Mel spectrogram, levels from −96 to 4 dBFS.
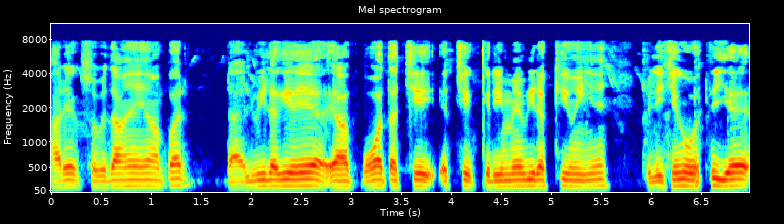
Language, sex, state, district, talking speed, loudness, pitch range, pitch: Hindi, male, Uttar Pradesh, Etah, 195 wpm, -16 LUFS, 120-130 Hz, 125 Hz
